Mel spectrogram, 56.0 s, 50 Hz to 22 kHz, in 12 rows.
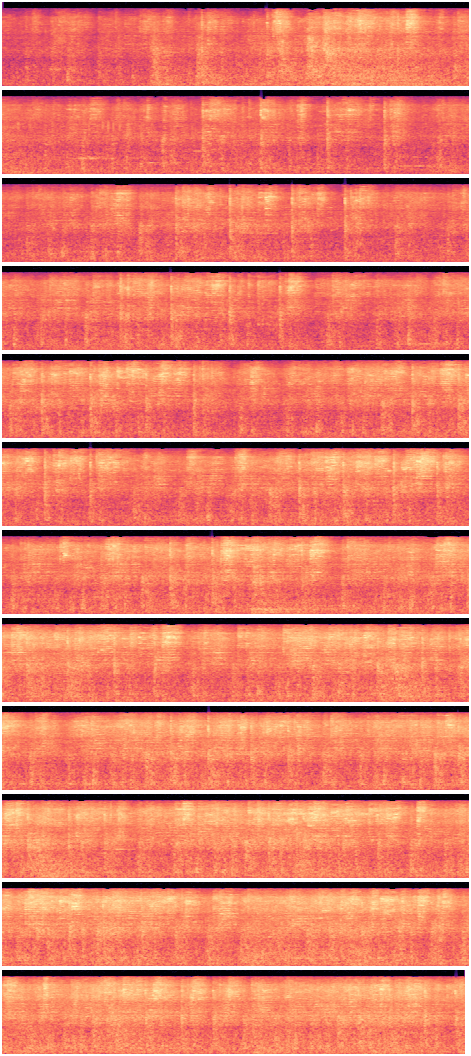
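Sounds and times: train wheels clacking over rail joints: 0:00.0 - 0:56.0.

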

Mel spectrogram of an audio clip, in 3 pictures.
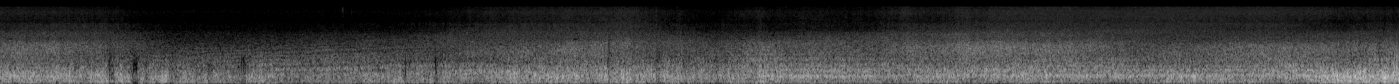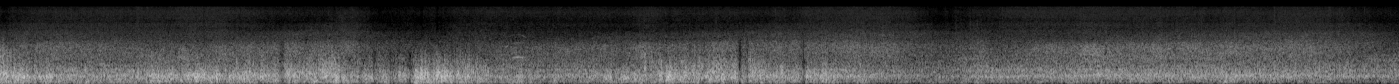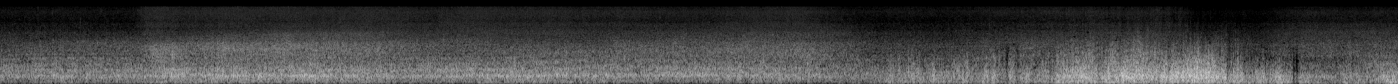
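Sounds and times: small waves washing on sand: 0:00.0 - 0:41.9
wind buffeting microphone: 0:00.0 - 0:41.9.

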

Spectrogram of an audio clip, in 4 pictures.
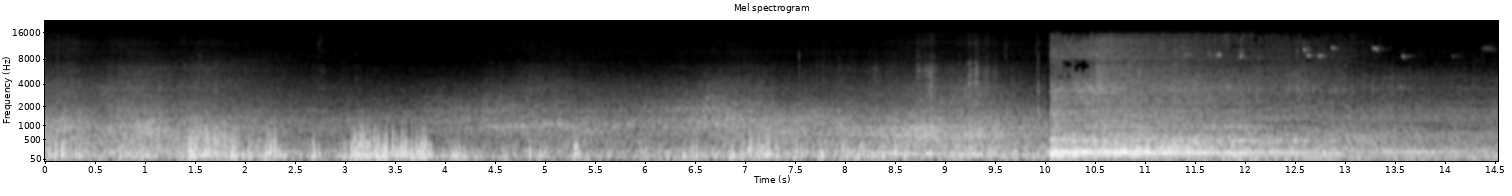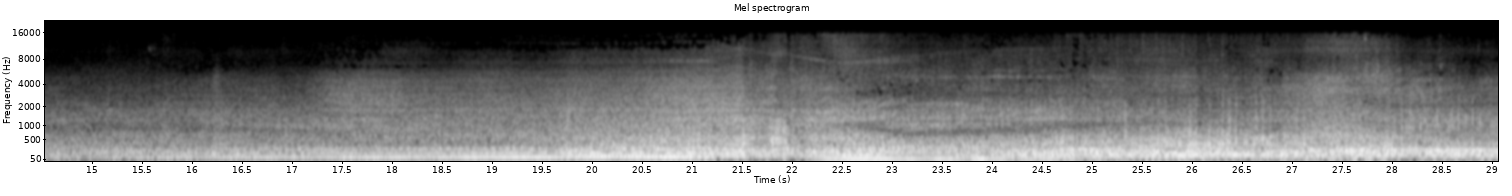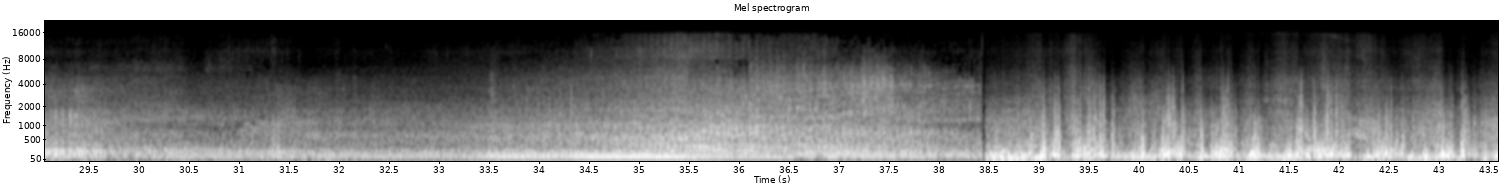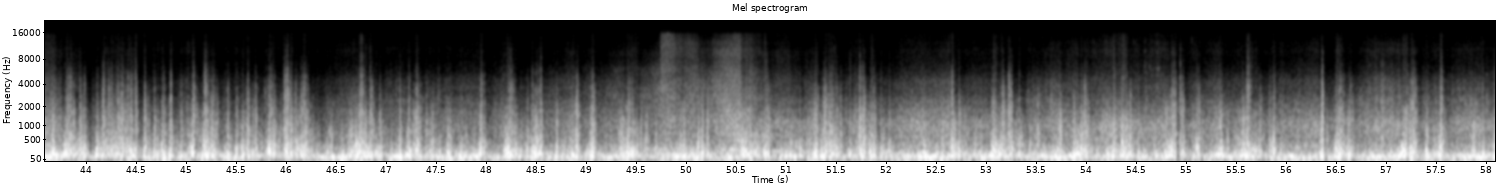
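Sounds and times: trucks passing on highway: 0:00.0 - 0:58.0
tyre and road noise: 0:00.0 - 0:58.0.

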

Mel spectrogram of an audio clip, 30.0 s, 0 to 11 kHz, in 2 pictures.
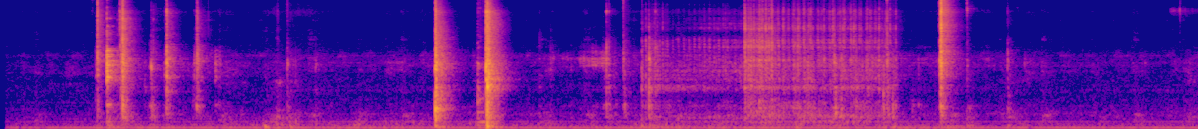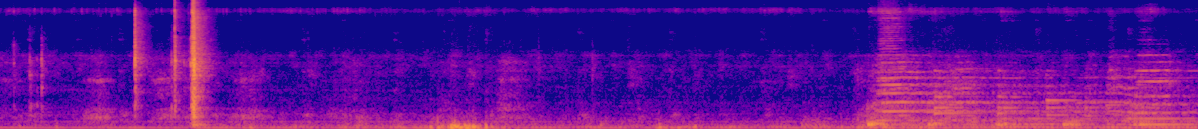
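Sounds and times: scraping mechanism noise: 0:07.2 - 0:12.0.

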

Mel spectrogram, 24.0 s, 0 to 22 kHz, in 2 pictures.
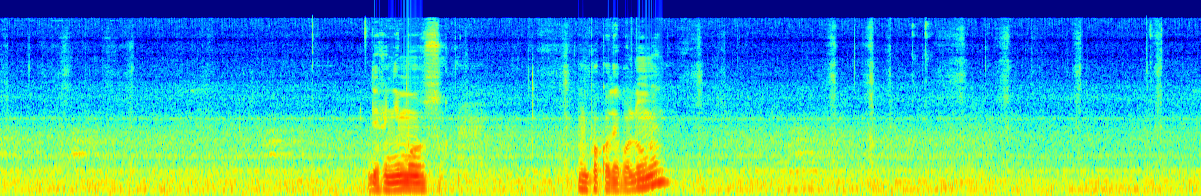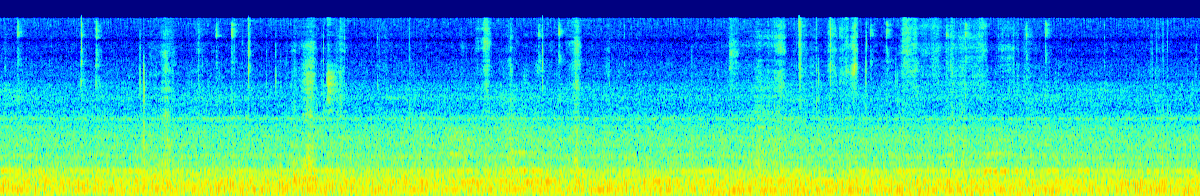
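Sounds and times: low background hum: 0:00.0 - 0:24.0
pen scratching on paper: 0:08.2 - 0:10.9, 0:14.8 - 0:15.5, 0:19.6 - 0:22.2.

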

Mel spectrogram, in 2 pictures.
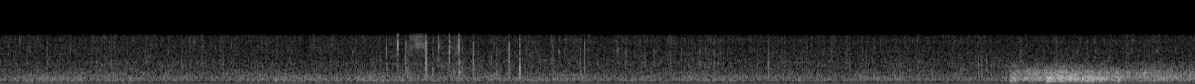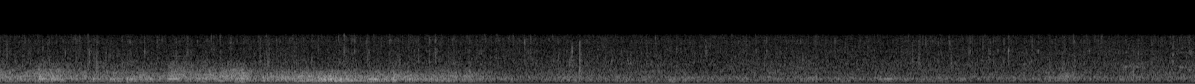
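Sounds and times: steady rain: 0:00.0 - 0:23.9
thunder rumbling: 0:00.0 - 0:23.9.

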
